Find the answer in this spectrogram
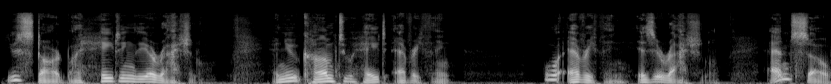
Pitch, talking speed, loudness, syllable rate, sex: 105 Hz, 130 wpm, -20 LUFS, 4.9 syllables/s, male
